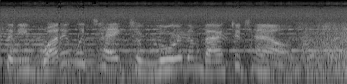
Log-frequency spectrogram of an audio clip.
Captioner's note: background chatter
